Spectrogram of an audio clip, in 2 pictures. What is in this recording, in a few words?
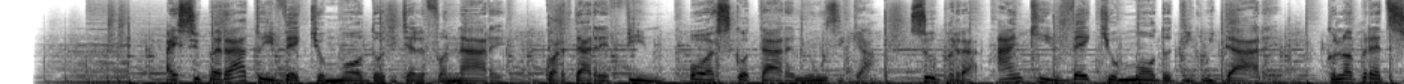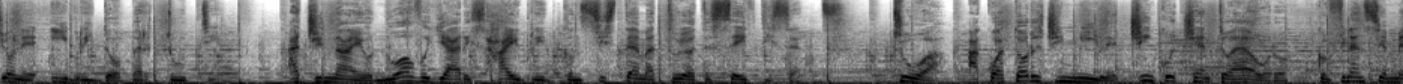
Italian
